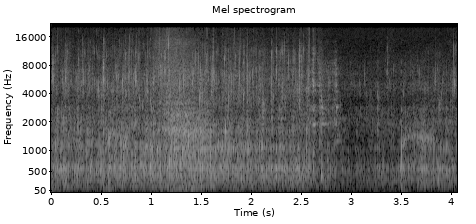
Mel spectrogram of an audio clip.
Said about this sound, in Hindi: इसमें पानी डालकर शोरबा बना लेंगे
